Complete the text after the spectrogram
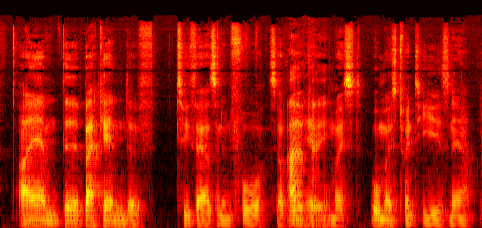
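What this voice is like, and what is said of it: Accent partly shifted toward Australian. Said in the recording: “It's definitely had an effect on your accent, I can hear. ... I think I'm stuck somewhere in the middle ... particularly Australian accent”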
